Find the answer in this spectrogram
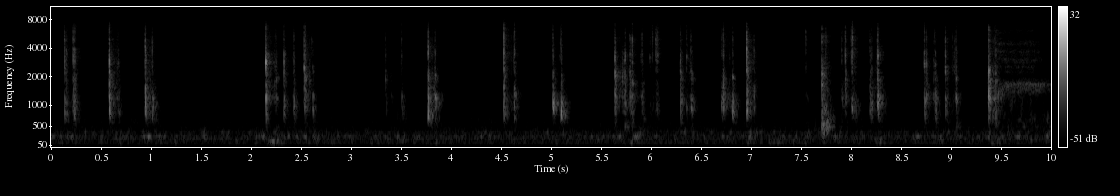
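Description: Computer keyboard keys being typed slowly, in short irregular runs of clicks with pauses between them.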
